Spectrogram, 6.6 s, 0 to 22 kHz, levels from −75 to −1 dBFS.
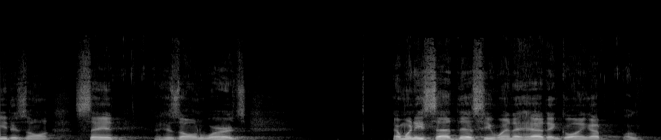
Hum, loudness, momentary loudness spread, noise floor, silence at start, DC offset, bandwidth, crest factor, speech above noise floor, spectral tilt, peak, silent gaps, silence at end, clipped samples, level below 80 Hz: none; -26 LUFS; 17 LU; -77 dBFS; 0 s; under 0.1%; 16.5 kHz; 18 dB; 50 dB; -5 dB/octave; -10 dBFS; none; 0.2 s; under 0.1%; -72 dBFS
